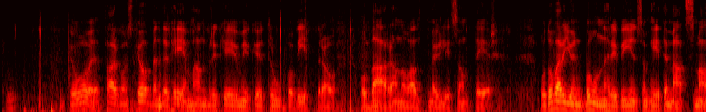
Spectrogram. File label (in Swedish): dialekter; Folkminnen; Svenska sagor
